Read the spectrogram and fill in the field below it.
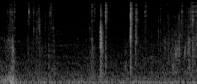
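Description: Metal keys jangle and clink in a lock, with a few sharp bright clicks and rattles over a steady low rumble of background noise.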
